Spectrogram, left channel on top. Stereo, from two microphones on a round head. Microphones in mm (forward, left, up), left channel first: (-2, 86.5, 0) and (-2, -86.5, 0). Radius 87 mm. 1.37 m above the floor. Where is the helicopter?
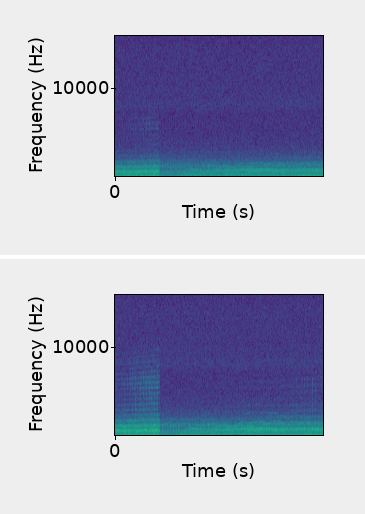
70° right (ahead or behind); by 4.2 s 75° right (ahead or behind).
